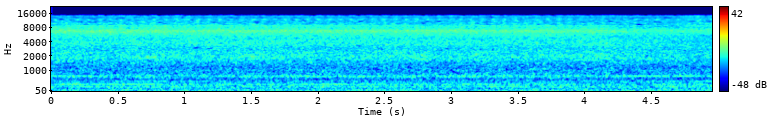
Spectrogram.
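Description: Steady hum and rumble inside an MTR Tung Chung Line A-Train carriage, with a few even tones that hold their pitch.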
